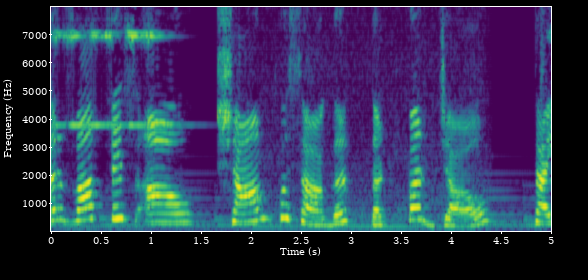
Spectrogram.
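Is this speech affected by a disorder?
No.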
